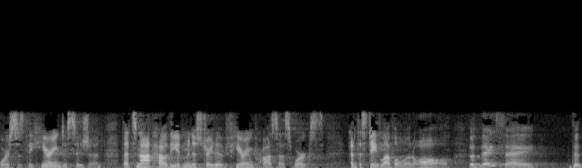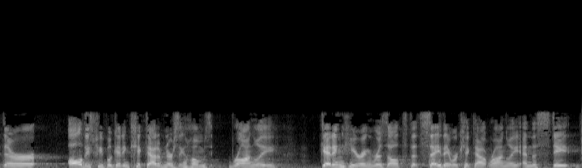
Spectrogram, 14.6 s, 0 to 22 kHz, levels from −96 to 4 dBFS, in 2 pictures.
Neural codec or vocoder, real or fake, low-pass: none; real; 7.2 kHz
